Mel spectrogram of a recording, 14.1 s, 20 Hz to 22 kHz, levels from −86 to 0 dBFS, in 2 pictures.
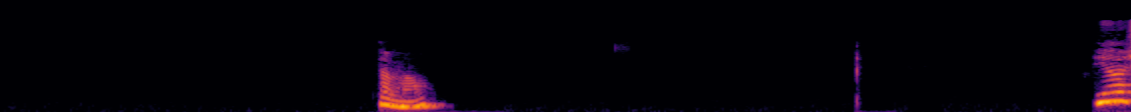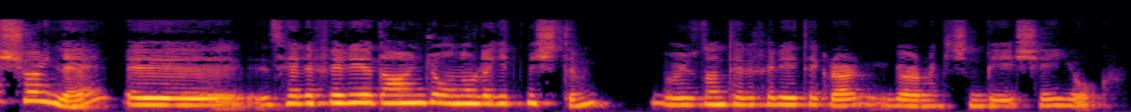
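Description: From start to finish, the speech carries low-delay AAC compression damage, and it is plainly audible. Voices sound rough and grainy. Noise fills the gaps between pitch harmonics. The top band sounds dulled or synthetic. The likely cause is an AAC-ELD encoder of the kind used for video calls. Its very short frames cannot separate the harmonics cleanly, and the bits run out. The degree of damage fits a bitrate near 32 kbps.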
